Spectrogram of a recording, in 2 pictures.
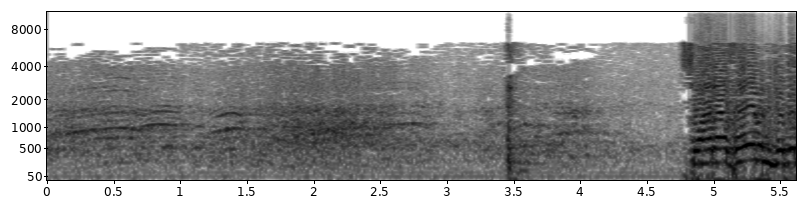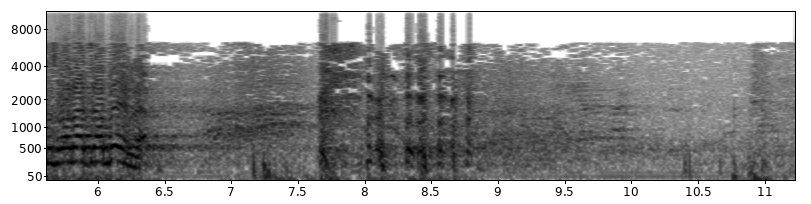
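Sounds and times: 
laughter: 0.0 - 4.3, 6.6 - 10.2
speech: 4.8 - 6.5
person coughing during an Islamic religious study gathering: 7.6 - 8.8.

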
